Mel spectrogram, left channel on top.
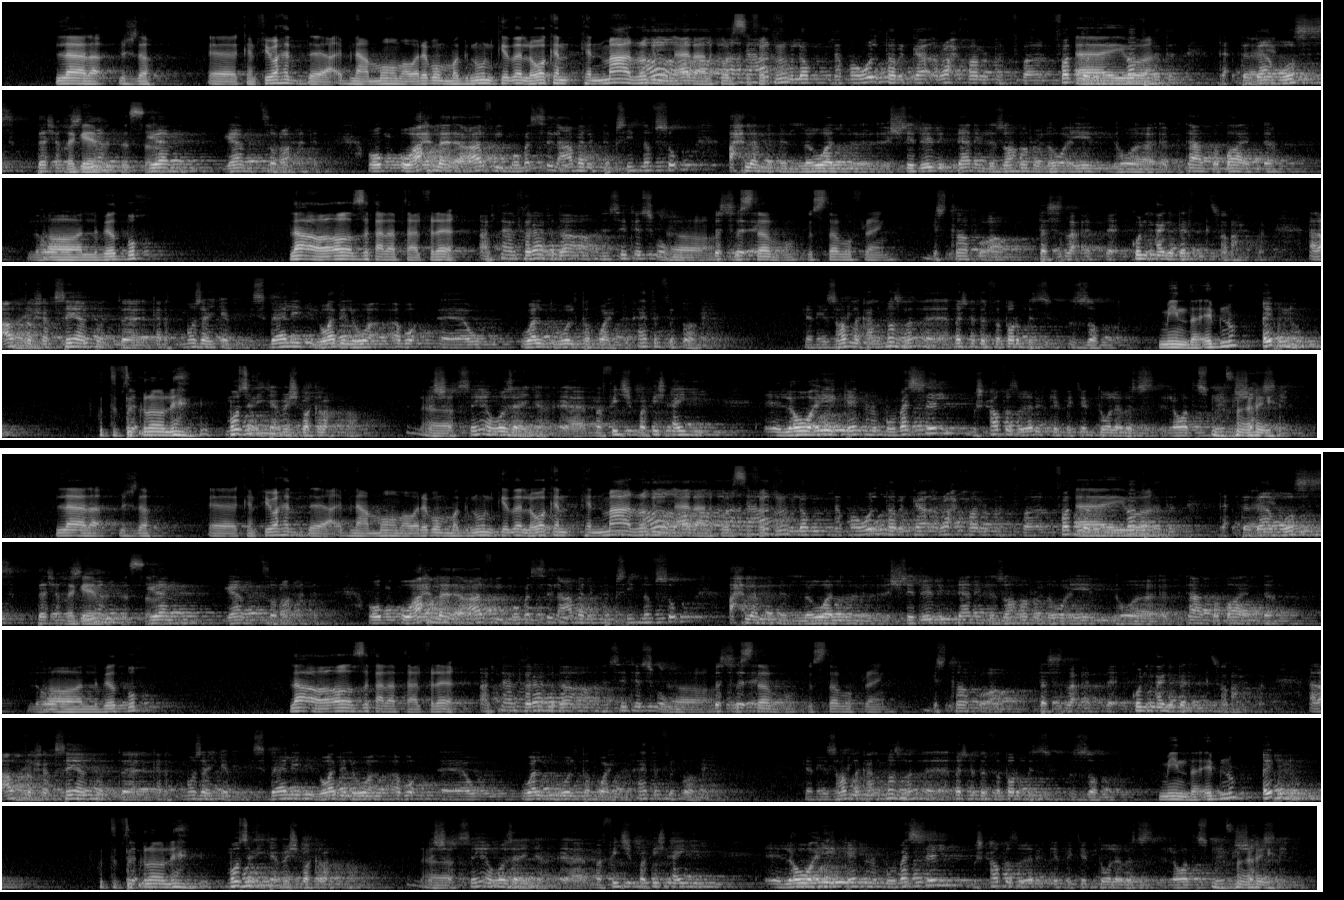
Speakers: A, on the left; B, on the left.
A: لا لا مش ده آه، كان في واحد آه، ابن عمهم او قريبهم مجنون كده اللي هو كان كان مع الراجل
B: آه, آه,
A: اللي قاعد على
B: آه,
A: كرسي
B: آه أنا
A: فاكره
B: عارفه لم لما والتر جا راح فر ف- فجر
A: ايوه
B: المبنى ده لا ده
A: ايوه
B: ده بص ده شخصية
A: ده جامد ده الصراحة
B: جامد جامد صراحة
A: اه
B: وم- وأحلى عارف الممثل عمل التمثيل نفسه أحلى من اللي هو ال- الشرير التاني اللي ظهر اللي هو إيه اللي هو بتاع المطاعم ده اللي هو
A: اه اللي بيطبخ لا اه آه، قصدك على بتاع الفراخ
B: بتاع الفراخ ده آه، أنا نسيت اسمه
A: اه
B: بس
A: جوستافو جوستافو فرانك
B: جستافو اه بس لا الت- كل حاجة بيرفكت صراحة انا اكتر
A: ايوه
B: شخصية كنت كانت مزعجة بالنسبة لي الواد اللي هو ابو آه والد والتر وايت هات الفطار كان يظهر لك على مظه- آه، مشهد الفطار بالز- بالظبط
A: مين ده ابنه
B: ابنه
A: كنت بتكرهه
B: ك-
A: ليه
B: مزعجة
A: <laughs>
B: مش بكرهها
A: اه
B: الشخصية مزعجة آه، مفيش مفيش اي اللي هو ايه كأن الممثل مش حافظ غير الكلمتين دول بس اللي هو تصميم
A: <laughs>
B: الشخصية
A: ايوه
